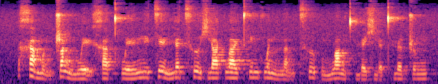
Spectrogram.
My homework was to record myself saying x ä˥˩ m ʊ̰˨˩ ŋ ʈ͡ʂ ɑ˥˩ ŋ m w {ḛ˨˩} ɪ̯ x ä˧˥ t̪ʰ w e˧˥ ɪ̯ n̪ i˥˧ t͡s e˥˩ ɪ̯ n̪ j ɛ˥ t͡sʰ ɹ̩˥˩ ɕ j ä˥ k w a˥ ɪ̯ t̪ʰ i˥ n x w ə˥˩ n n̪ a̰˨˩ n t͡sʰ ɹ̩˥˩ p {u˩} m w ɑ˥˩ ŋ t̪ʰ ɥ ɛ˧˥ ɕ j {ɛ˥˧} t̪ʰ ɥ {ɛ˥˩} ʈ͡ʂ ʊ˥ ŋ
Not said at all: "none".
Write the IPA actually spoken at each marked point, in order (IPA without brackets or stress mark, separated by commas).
ḛ˨˩, u˩, ɛ̰˨˩, ɛ˥˩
